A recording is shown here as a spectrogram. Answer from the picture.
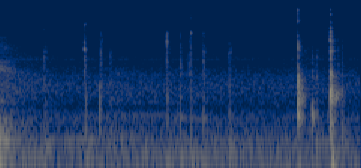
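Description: Faint computer keyboard keystrokes, a few soft scattered clicks over near silence.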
